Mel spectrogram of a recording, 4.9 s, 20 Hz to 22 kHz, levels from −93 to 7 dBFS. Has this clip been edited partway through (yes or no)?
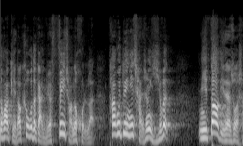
no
